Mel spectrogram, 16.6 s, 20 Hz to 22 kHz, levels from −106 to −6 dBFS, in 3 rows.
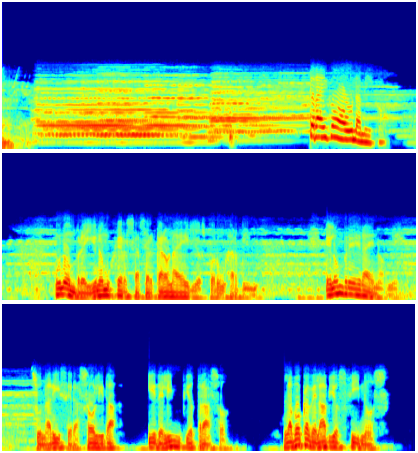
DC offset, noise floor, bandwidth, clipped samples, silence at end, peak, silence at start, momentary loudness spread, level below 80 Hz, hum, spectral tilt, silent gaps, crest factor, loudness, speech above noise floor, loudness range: under 0.1%; -42 dBFS; 4.5 kHz; under 0.1%; 0.4 s; -4 dBFS; 0 s; 18 LU; -36 dBFS; none; -7.5 dB/octave; 14.41-14.46 s; 18 dB; -21 LUFS; 23 dB; 3 LU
